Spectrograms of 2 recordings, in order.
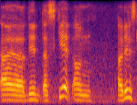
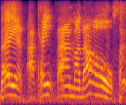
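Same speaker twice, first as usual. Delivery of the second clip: put-on high-pitched cartoon boy voice; 9 semitones higher than usual. Doing a run of cartoon voice impressions, a boy asking his dad; Bobby voice. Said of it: "That's why I messed up the Bobby voice there".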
